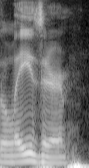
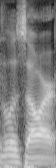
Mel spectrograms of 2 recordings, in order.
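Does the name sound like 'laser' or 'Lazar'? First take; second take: laser; Lazar. First: The name sounds like the word laser. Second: The name is said as Lazar. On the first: The speaker calls it wrong. "I want to say laser, but that's not how you pronounce it" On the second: The speaker calls it right. "But it's actually Lazar"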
